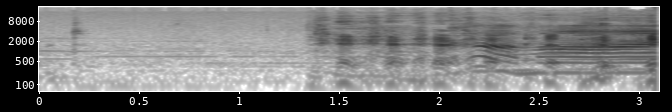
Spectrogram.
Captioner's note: laughs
